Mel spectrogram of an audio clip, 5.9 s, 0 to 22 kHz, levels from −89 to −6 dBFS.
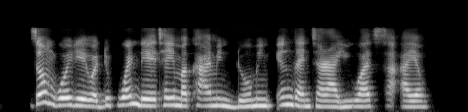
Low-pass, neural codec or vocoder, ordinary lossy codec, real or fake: none; codec, 16 kHz, about 1 kbps, DyCAST, with the encoder's durations; none; fake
